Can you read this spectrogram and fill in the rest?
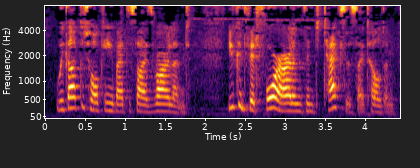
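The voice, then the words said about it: Mild Irish accent. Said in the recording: “Irish? ... Yes, I said. ... Your accent isn't that strong”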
